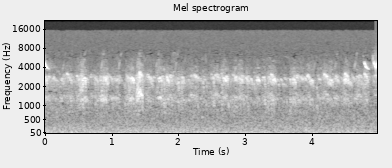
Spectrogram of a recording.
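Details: Throaty, rolling calls from a crowd of carmine bee-eaters in Zambia merge into a constant chattering wall of sound, with occasional sharper chirps.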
